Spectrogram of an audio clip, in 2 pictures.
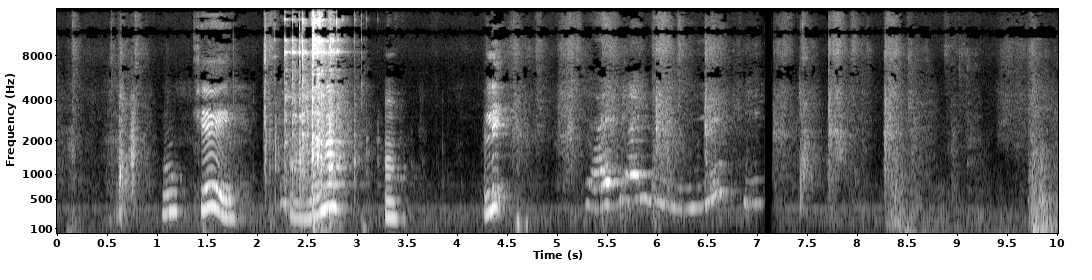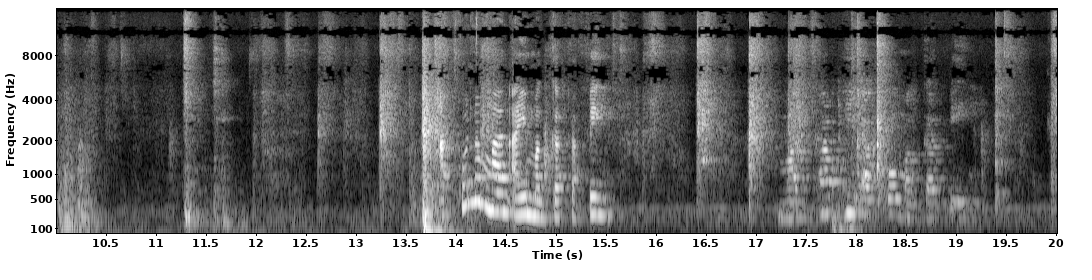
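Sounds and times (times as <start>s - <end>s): kitchen things clattering: 2.0s - 3.2s.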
